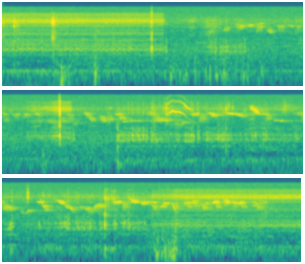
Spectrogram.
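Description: Birds chirping outdoors, many short high notes in quick succession, with one rising-and-falling whistle about halfway through. A faint steady hum stops about two seconds in and returns near the end.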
